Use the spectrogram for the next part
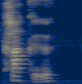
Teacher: counting from the end, we have 1, 2, the drop is going to be after the ka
